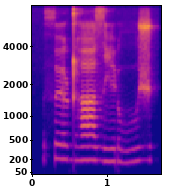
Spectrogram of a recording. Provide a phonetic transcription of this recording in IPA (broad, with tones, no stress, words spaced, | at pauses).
θø˥ɖʱa˥ zi˧ɽu˩˥ʒ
